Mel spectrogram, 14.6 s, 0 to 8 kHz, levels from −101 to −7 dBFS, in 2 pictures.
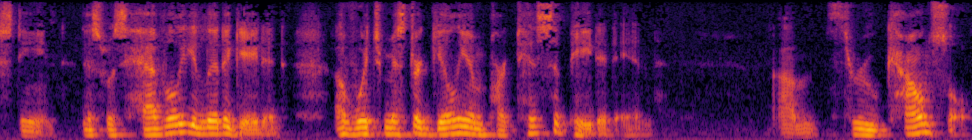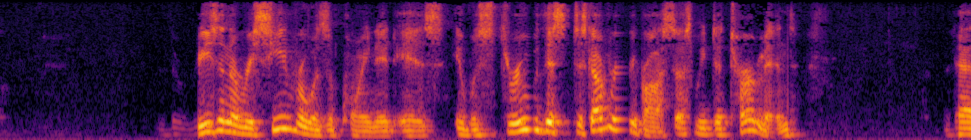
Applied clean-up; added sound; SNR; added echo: none; none; none; none.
